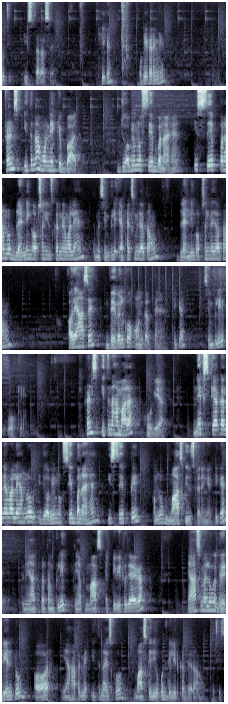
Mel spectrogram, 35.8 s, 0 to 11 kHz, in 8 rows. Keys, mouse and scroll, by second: 2.3 Return, 11.0 click, 14.4 click, 19.5 alt+scroll up 1, 20.1 alt+scroll down 1, 27.9 click, 31.1-35.8 drag.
